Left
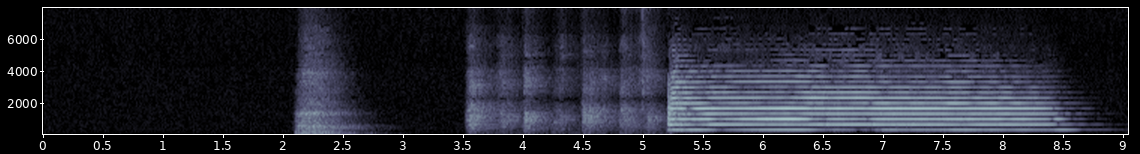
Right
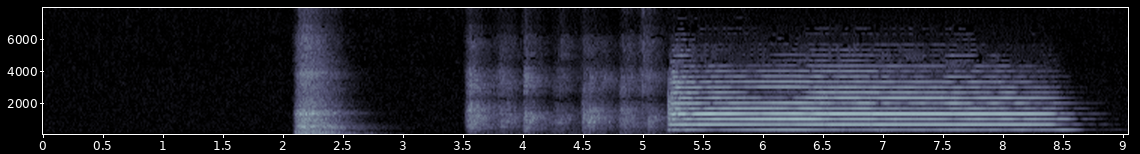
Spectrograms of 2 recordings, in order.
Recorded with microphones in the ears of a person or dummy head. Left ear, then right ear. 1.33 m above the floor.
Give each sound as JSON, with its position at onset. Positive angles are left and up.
{"t": 2.1, "sound": "breathing", "side_deg": -60, "distance_m": 0.7}
{"t": 3.5, "sound": "running footsteps", "side_deg": -10, "distance_m": 1.4}
{"t": 5.2, "sound": "a trumpet", "side_deg": 20, "distance_m": 1.0}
